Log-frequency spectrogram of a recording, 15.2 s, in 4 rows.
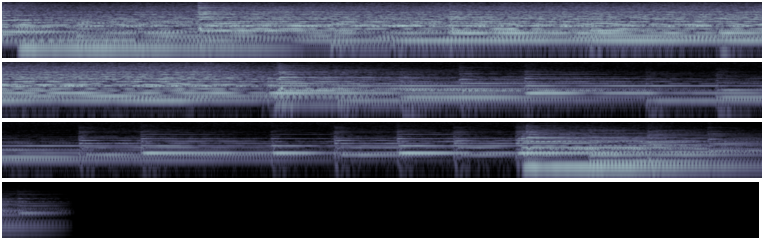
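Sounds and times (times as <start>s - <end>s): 
piano: 0.0s - 11.8s.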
